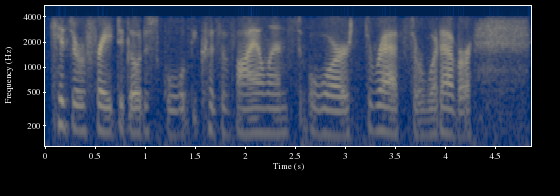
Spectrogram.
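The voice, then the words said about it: American accent. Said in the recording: “I'm an American, if you can't tell by my accent already”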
